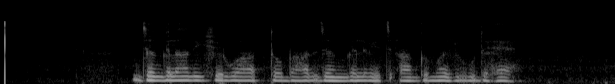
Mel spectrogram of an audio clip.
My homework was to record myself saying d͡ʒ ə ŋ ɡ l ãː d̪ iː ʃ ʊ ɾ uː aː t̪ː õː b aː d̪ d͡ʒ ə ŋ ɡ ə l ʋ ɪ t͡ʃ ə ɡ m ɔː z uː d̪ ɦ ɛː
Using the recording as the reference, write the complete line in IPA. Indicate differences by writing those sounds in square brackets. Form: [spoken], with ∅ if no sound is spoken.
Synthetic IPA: d͡ʒ ə ŋ ɡ l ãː d̪ iː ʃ ʊ ɾ uː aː t̪ː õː b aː d̪ d͡ʒ ə ŋ ɡ ə l ʋ ɪ t͡ʃ ə ɡ m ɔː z uː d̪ ɦ ɛː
